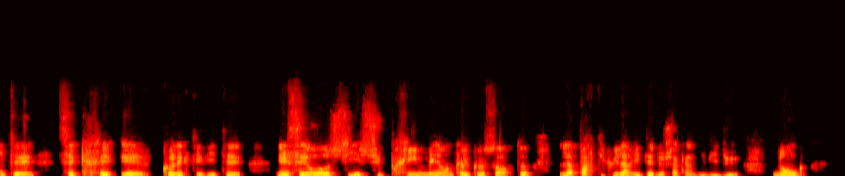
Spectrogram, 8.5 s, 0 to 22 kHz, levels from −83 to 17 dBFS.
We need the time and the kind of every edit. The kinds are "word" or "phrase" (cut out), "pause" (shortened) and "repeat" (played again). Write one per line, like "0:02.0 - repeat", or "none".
0:01.6 - word

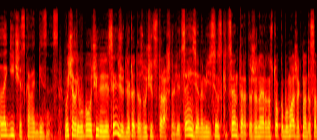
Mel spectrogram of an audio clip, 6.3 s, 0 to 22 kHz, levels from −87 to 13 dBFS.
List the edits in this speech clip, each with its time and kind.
0:01.5 - word
0:02.6 - word

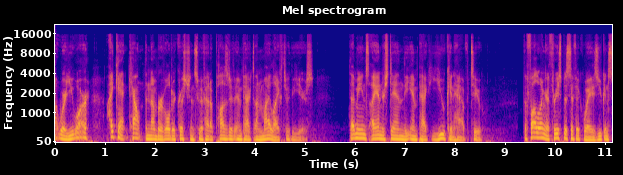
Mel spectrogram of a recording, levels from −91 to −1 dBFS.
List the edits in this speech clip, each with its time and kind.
none

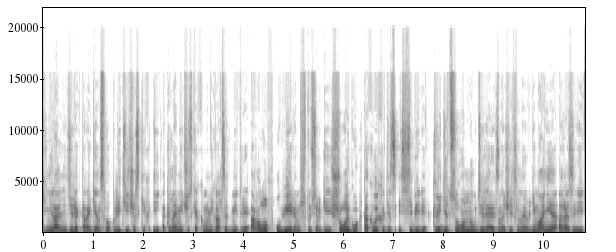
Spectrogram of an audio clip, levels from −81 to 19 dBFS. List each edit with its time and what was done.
none

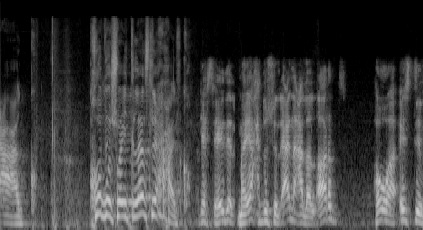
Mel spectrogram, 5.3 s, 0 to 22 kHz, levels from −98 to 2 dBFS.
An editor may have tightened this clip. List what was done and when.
0:02.0 - word
0:02.4 - pause
0:02.9 - word

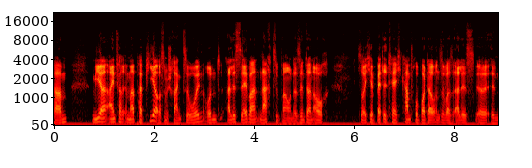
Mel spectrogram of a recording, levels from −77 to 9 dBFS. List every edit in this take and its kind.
none

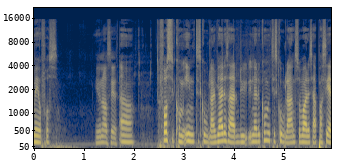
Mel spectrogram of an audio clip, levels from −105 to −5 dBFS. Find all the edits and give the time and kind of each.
none

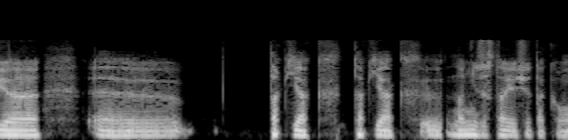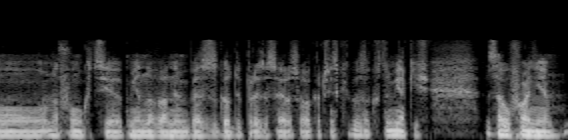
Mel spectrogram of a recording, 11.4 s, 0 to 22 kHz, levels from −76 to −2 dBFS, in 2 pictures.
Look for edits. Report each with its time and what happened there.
0:04.4 - word
0:06.3 - word

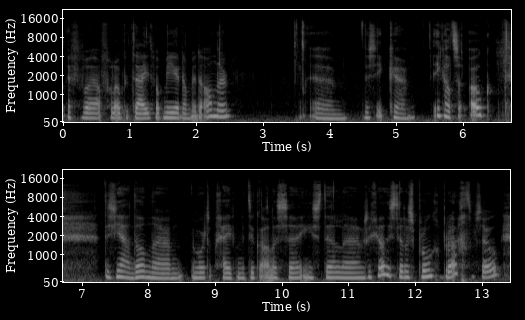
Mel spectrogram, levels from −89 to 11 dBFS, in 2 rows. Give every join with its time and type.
none

